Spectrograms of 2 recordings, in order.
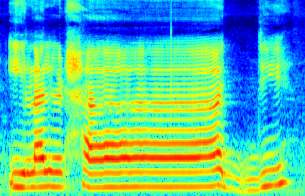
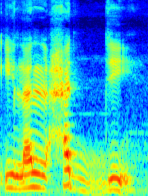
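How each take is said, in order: First: The vowel before 'haji' is drawn out long. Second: The vowel before 'haji' is kept short. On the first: The speaker calls it wrong. "ada yang membaca ilal haji" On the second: The speaker calls it right. "tidak perlu dipanjangkan"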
